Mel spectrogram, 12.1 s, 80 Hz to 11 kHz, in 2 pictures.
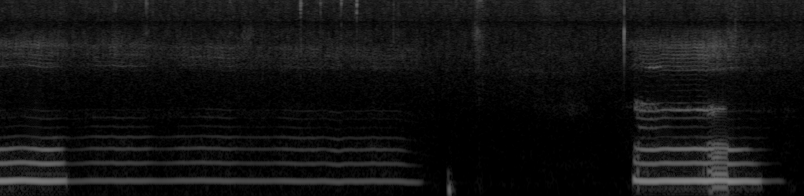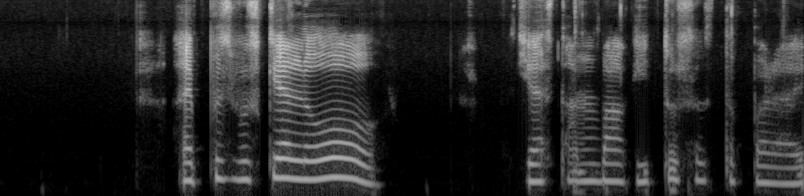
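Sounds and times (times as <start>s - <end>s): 
fly buzzing: 0.4s - 3.2s
speech: 7.4s - 9.0s, 10.0s - 12.0s.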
